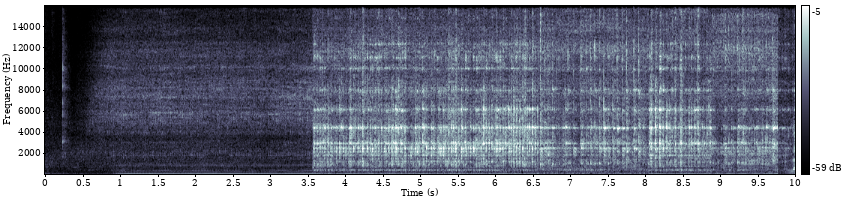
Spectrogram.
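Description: Bench grinder switched on about a second in, its motor humming steadily. From about three and a half seconds in, a metal tool is held against the spinning wheel, adding a harsh grinding hiss over the hum, until both stop just before the end.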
